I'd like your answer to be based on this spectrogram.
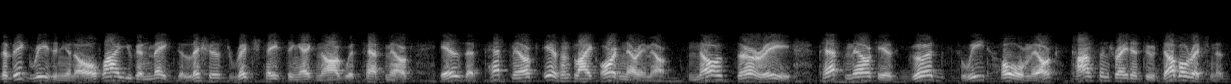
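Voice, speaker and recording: An American man sells a sponsor's product in chatty 1940s radio style. His husky voice rises and falls freely in a folksy patter. It comes through as a narrow, phone-like old broadcast. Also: mid-range voice, very animated, normal speed, hardly any pauses. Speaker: radio announcer and sponsor's pitchman. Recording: vintage 1940s radio broadcast, telephone-like band.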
